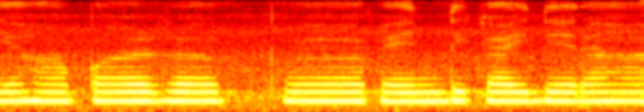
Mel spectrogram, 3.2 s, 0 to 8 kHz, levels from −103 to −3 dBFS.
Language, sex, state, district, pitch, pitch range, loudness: Hindi, female, Assam, Hailakandi, 205 Hz, 200-205 Hz, -13 LUFS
